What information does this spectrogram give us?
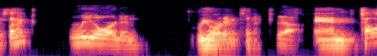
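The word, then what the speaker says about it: Riordan: at the RO how do you say it Roden clinic reordan reordan clinic yeah and tell us a little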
